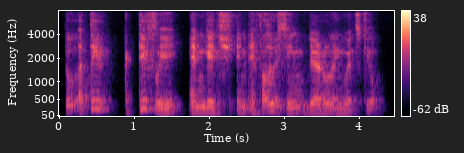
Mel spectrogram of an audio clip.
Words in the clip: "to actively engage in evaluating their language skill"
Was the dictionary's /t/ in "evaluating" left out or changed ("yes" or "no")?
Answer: yes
